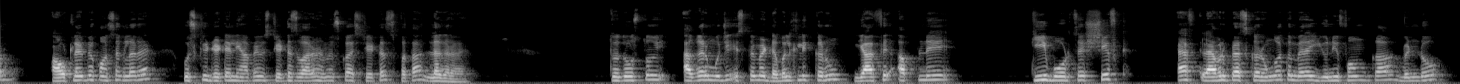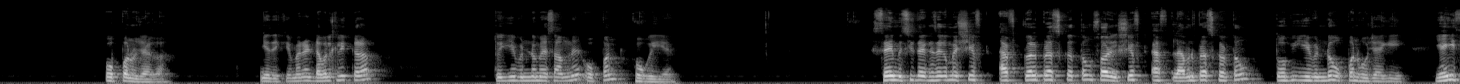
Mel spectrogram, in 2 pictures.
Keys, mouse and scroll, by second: 15.9 click, 20.8 click, 26.1 shift+F11, 28.3 click.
